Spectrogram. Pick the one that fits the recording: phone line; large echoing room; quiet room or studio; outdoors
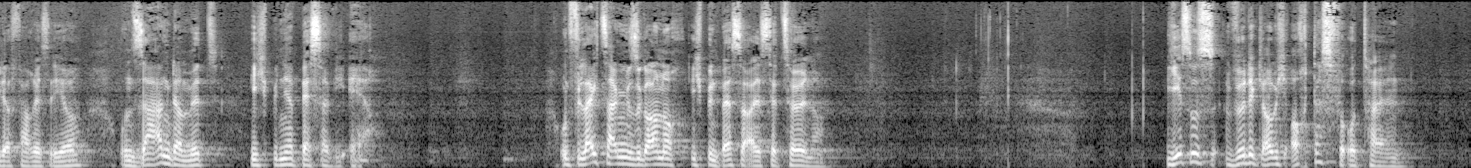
large echoing room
